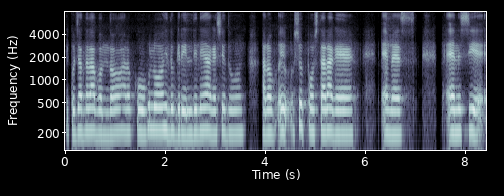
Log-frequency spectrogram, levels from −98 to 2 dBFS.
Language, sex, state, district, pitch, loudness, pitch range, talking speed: Chakma, female, Tripura, Dhalai, 205 Hz, -18 LUFS, 200-210 Hz, 120 wpm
